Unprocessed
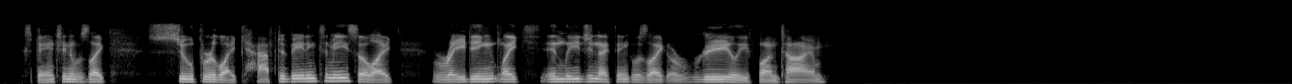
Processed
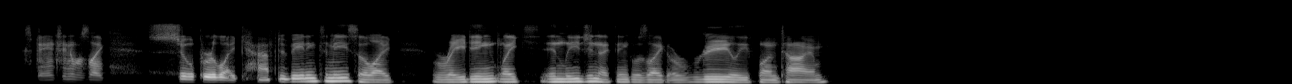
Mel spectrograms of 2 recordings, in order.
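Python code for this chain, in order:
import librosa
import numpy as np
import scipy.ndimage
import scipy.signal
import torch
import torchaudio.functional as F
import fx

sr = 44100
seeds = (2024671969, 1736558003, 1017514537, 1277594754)

y = fx.filter_sweep_highpass(x, sr, from_hz=1100.0, to_hz=130.0, start_s=0.7, end_s=3.43, q=4.3)
y = fx.hpss(y, sr, part='percussive', gain_db=-9)
y = y * librosa.db_to_amplitude(-3.0)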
